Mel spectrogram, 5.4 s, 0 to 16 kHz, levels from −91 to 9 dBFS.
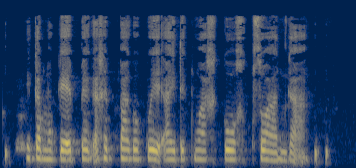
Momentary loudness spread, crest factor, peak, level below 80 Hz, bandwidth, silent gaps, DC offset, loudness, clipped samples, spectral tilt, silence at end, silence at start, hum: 12 LU; 18 dB; -2 dBFS; -66 dBFS; 11.5 kHz; none; under 0.1%; -20 LUFS; under 0.1%; -4.5 dB/octave; 0.45 s; 0.05 s; none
